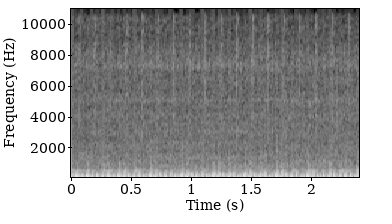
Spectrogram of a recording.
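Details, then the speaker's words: Random misfire (P0300) diagnosis: with a spark plug wire pulled, sharp regular ticking (about six or seven a second) over a lumpy idle as the wire arcs to a nearby metal component; ignition arcing tick. "the clicking sound I hear it back there so I think it's arcing out on something see now it's ticking even though it's not if I hold it just right I can get it to Arc out there"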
